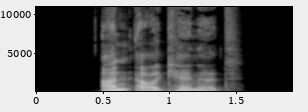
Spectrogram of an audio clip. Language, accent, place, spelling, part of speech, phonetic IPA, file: German, Germany, Berlin, anerkennet, verb, [ˈanʔɛɐ̯ˌkɛnət], De-anerkennet.ogg
- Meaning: second-person plural dependent subjunctive I of anerkennen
